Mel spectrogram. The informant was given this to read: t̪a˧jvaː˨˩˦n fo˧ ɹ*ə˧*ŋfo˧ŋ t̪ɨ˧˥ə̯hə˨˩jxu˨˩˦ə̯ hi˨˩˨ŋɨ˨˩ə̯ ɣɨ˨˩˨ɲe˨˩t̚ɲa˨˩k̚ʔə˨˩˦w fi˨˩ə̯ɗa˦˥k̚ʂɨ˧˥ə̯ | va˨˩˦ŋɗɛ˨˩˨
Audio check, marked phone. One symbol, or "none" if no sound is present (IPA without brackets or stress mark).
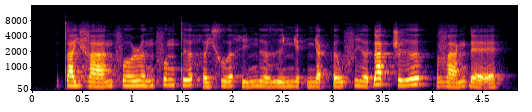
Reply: ə˨˩˦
